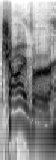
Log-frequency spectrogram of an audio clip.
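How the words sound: The name has an Americanized pronunciation. "would be like the Americanized way"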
